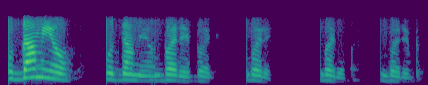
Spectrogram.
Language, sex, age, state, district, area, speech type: Goan Konkani, female, 45-60, Goa, Canacona, rural, conversation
